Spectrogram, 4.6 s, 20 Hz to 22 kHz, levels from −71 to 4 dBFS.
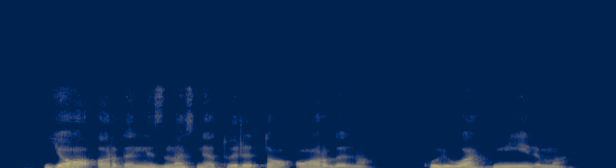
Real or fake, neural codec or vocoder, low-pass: fake; codec, 24 kHz, 0.9 kbps, WavTokenizer, large speech release; 10.8 kHz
